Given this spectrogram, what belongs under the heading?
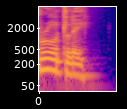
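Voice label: "broadly", British English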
